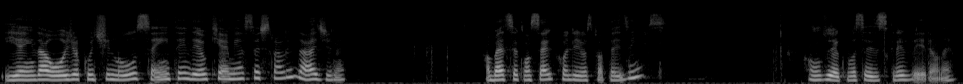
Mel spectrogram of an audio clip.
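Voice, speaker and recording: A woman with a Brazilian Portuguese accent speaks to a conference audience in a somewhat high voice. She draws listeners in with direct questions and lands her points with emphatic pauses. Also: steady tone, creaky, warm tone. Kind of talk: interactive conference talk.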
